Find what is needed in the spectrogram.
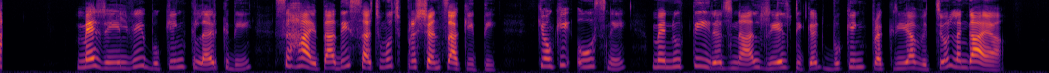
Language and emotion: Punjabi, happy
